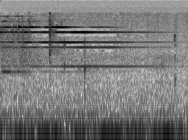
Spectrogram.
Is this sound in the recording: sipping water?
no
